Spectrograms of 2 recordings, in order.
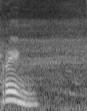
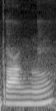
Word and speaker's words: range: dan yang terakhir adalah ring bacanya ring bacanya ring ya nak jangan range tapi ring itu adalah daerah hasil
